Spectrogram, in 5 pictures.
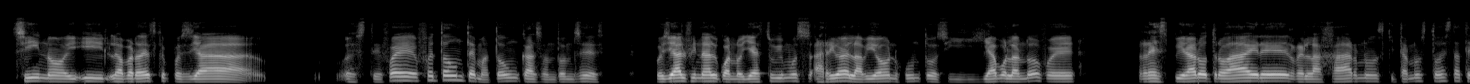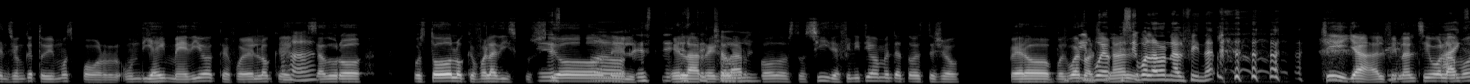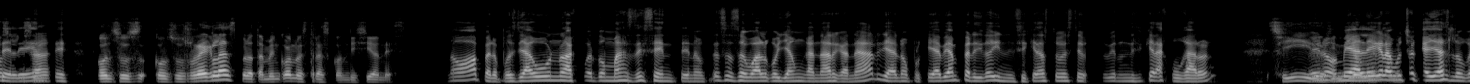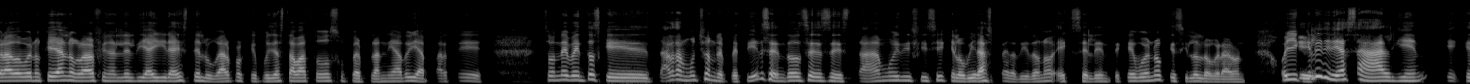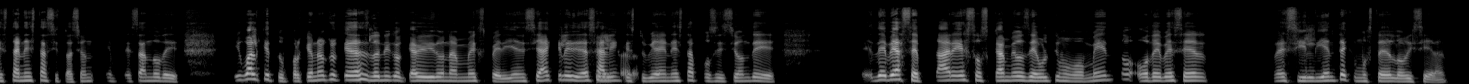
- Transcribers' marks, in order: laugh
- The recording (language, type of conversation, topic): Spanish, podcast, ¿Alguna vez te cancelaron un vuelo y cómo lo manejaste?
